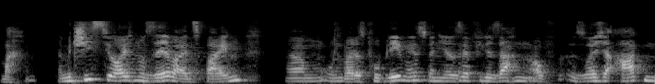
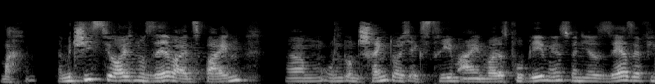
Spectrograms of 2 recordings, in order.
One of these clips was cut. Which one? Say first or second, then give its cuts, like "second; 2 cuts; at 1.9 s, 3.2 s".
first; 2 cuts; at 3.4 s, 4.6 s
